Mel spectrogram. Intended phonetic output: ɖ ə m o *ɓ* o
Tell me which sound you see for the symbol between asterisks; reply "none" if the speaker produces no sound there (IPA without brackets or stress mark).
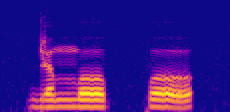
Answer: pː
